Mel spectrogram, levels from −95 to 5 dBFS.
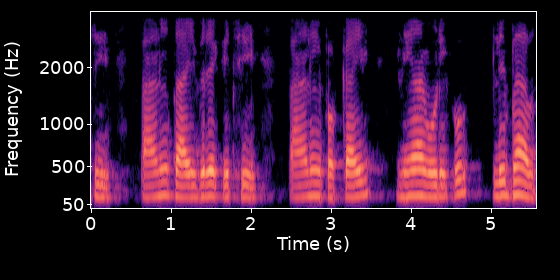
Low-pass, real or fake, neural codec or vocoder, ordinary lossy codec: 3.6 kHz; fake; codec, 16 kHz, 8 kbps, FreqCodec, larger model; none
